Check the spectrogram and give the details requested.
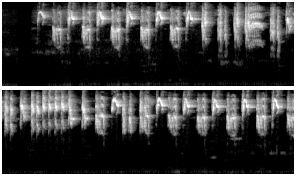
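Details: Persistent long-tailed shrike song rich in cililin and sparrow mimicry: rapid, scratchy two-part chirps repeated more than twice per second without a break for eight seconds over a faint low hum.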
